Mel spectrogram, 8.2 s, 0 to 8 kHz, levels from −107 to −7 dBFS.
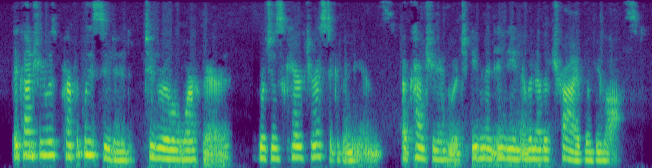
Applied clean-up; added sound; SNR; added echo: neural mask model Resemble Enhance denoiser.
